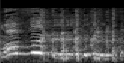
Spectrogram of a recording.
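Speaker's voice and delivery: retelling his own crying over the nail, high laughing wail; mock crying wail. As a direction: wail it like a kid in pain, half laughing. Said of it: "I was crying like fuck".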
